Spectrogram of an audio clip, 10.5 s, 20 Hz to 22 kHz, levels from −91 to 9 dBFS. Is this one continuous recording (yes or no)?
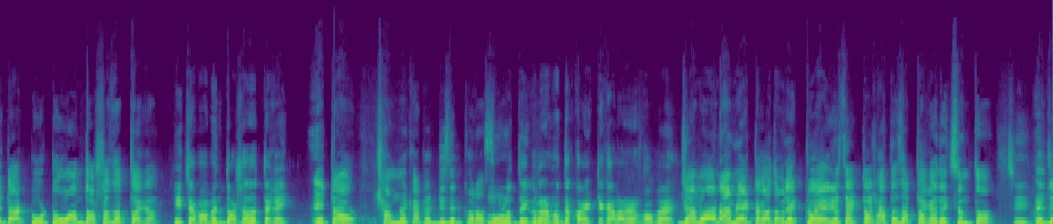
yes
